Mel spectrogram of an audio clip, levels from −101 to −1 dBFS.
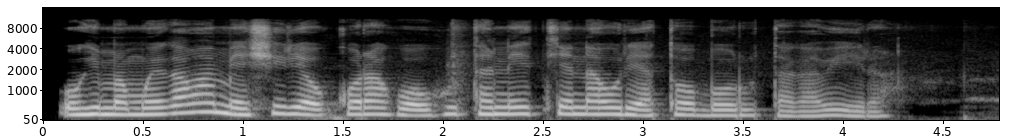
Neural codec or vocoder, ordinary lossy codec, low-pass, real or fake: none; none; 10.8 kHz; real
